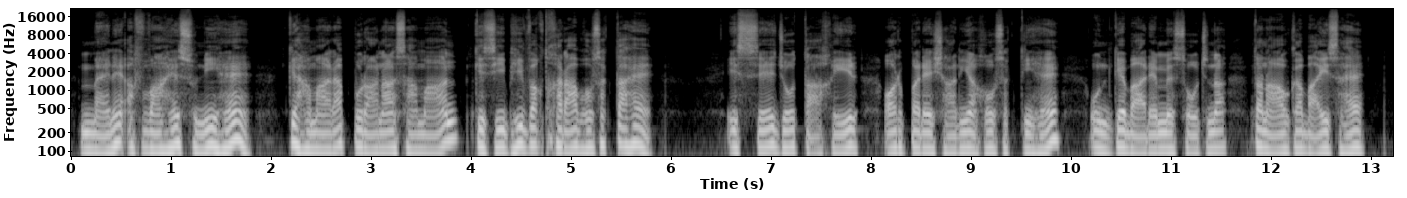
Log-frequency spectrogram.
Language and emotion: Urdu, fearful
